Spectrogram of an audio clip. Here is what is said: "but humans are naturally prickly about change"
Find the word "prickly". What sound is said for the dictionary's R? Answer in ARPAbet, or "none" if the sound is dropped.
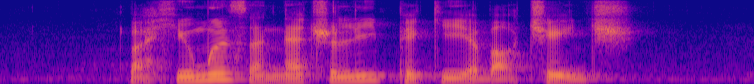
none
